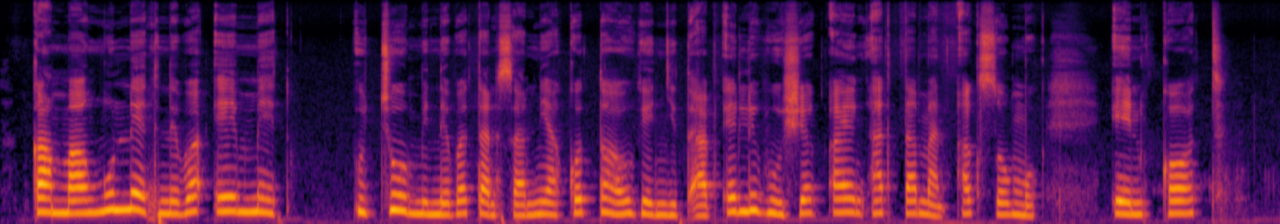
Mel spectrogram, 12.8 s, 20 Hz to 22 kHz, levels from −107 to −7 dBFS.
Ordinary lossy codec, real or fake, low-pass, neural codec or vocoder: none; real; none; none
